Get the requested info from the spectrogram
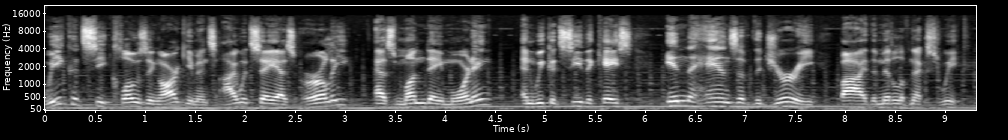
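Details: Adult male speaker; normal speech.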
